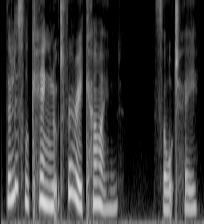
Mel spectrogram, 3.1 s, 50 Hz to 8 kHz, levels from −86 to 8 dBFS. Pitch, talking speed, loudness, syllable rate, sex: 250 Hz, 155 wpm, -18 LUFS, 4.6 syllables/s, female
